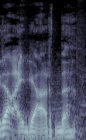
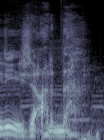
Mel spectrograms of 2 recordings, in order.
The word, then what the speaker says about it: Rijkaard: Mica dici Rijkaard. Dici Richard.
